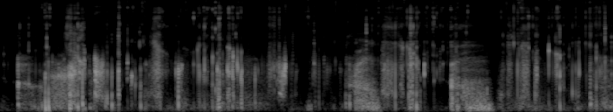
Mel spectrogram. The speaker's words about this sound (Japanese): 反対側もペロペロって舐められて嬉しいですか？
